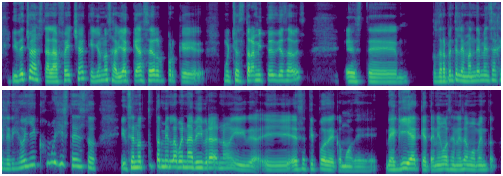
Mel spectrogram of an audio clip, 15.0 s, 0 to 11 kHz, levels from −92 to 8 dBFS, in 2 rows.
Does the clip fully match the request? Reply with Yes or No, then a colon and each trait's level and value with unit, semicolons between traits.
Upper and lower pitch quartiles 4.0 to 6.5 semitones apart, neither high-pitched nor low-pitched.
Yes: average, 5.1 semitones; medium, 150 Hz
